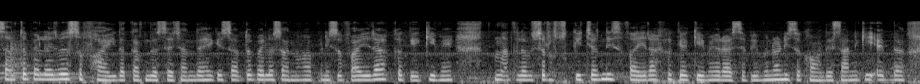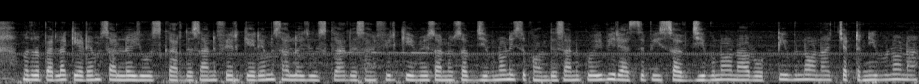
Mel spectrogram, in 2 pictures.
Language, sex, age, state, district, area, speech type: Punjabi, female, 30-45, Punjab, Bathinda, rural, spontaneous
